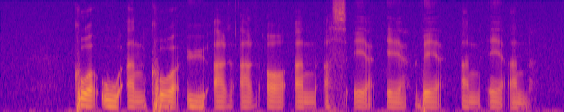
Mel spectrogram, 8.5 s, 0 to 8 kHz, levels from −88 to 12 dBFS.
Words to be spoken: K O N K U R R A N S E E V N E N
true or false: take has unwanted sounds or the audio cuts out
false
